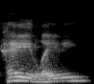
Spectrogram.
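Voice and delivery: put-on high, bold call of a naive young man; brash boy greeting. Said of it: "and he's like".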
